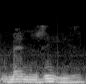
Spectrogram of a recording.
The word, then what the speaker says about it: Menzies: Menzies, M-E-N-Z-I-E-S, spelt Menzies, but pronounced Menzies, Scottish name,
